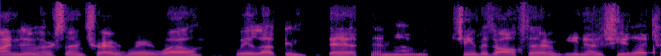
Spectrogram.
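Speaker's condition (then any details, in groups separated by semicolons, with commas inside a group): Multiple sclerosis; primary progressive, formerly relapsing-remitting, since late twenties; diagnosed about 10 years ago, medication recently changed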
